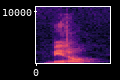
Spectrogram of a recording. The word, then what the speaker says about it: middle: Middle ou middle. Eu tenho dois Ds e um L, que vira dull. Ah, mas e o ela no final? Ele não participa da pronúncia.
